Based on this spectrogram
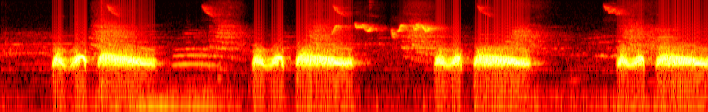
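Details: Loud-voiced kept spotted dove (tekukur), gacor, used to train other doves. Four phrases of a stuttered two-note start and a long falling coo, spaced about one and a half seconds apart, with soft high bird chirps.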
